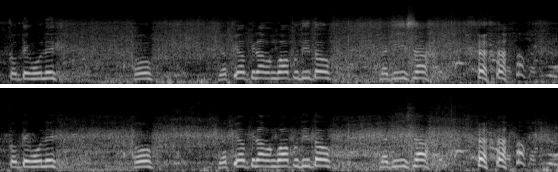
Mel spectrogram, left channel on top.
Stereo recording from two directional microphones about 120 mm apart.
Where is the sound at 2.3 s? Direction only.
5° left (ahead or behind).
